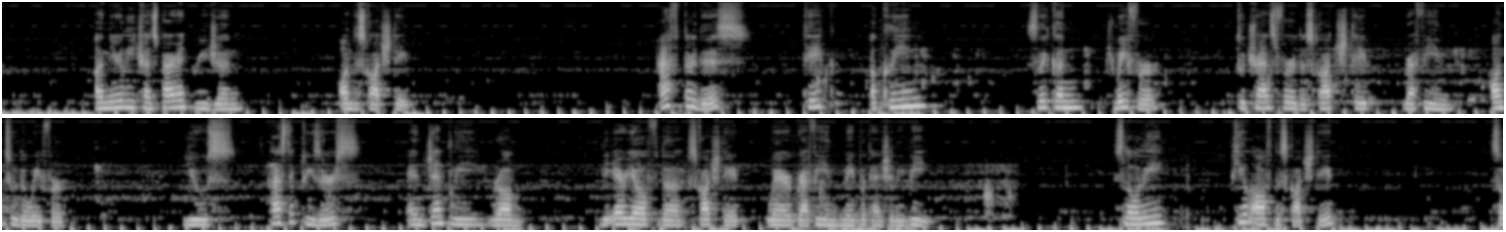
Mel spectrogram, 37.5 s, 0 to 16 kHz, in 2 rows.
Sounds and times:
Speech: 1.2s - 3.0s, 4.2s - 5.2s, 8.2s - 9.3s, 10.0s - 11.8s, 12.8s - 14.5s, 15.4s - 19.6s, 21.0s - 23.2s, 23.8s - 25.3s, 26.3s - 30.4s, 32.7s - 33.4s, 34.2s - 35.4s.

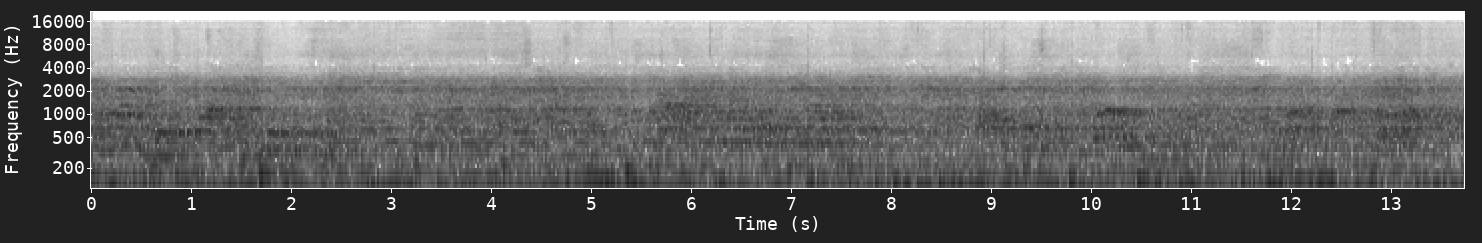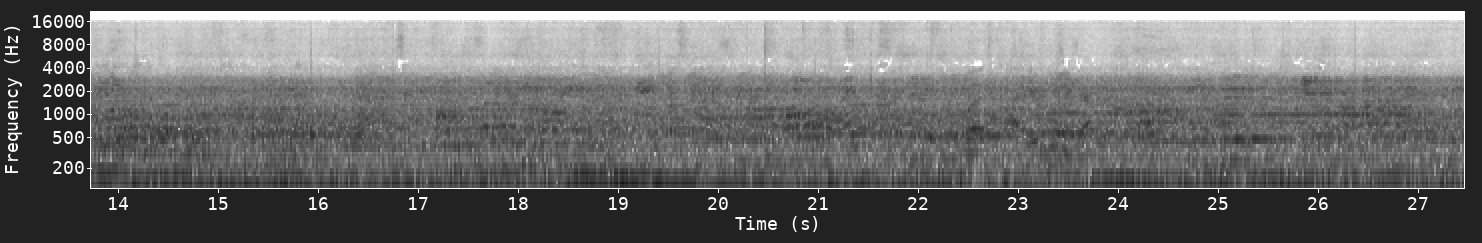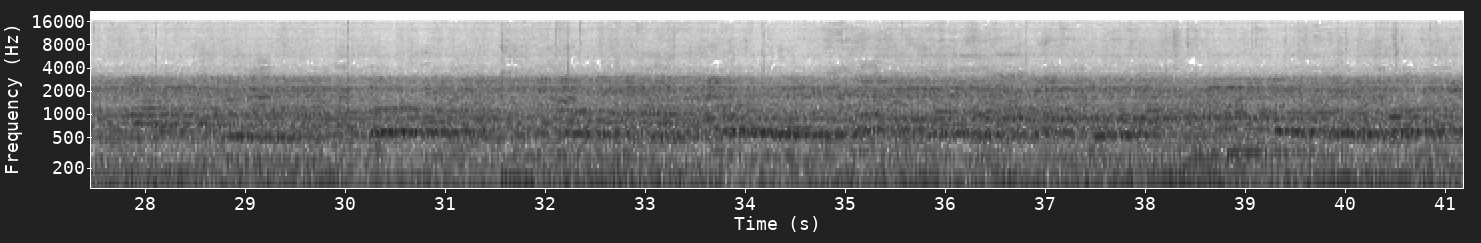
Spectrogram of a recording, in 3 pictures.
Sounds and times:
Music: 0.0s - 41.1s
Speech: 0.0s - 41.1s.

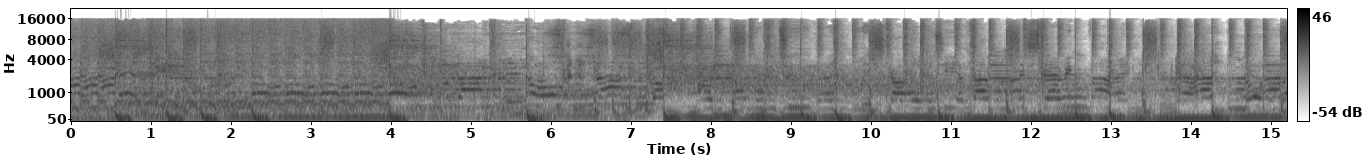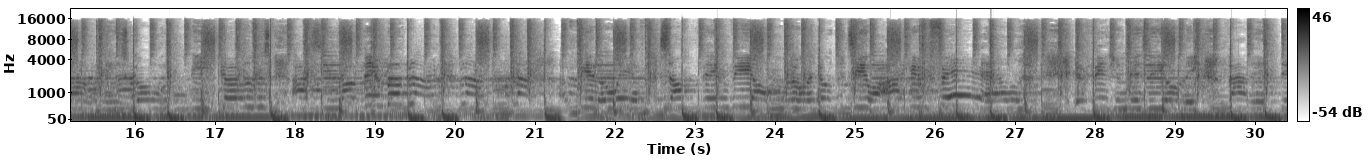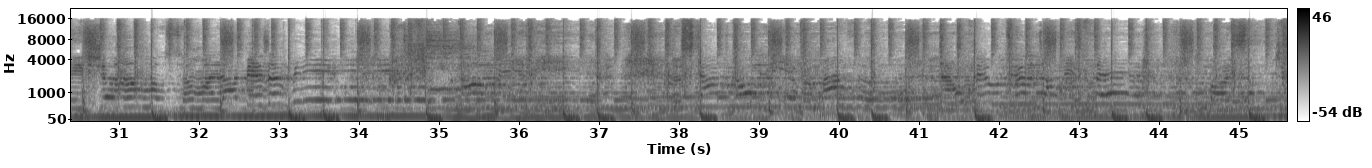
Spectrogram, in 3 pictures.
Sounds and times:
Dance music: 0.0s - 45.6s.

